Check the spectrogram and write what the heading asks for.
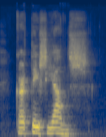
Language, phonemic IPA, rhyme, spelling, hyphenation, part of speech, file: Dutch, /kɑrˌteː.ziˈaːns/, -aːns, cartesiaans, car‧te‧si‧aans, adjective, Nl-cartesiaans.ogg
- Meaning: Cartesian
